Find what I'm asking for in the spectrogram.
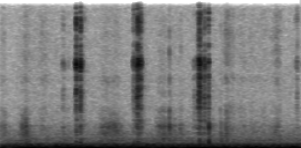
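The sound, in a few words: scissors cutting through fabric layers to the corners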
